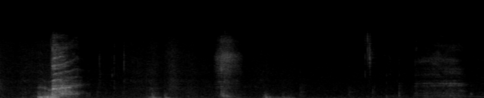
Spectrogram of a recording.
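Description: A loud belch after drinking kombucha bursts out near the start, followed by a few softer throaty gulps and breathy noises, with no speech.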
